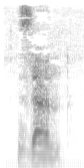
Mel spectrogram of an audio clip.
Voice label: "woman", dari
